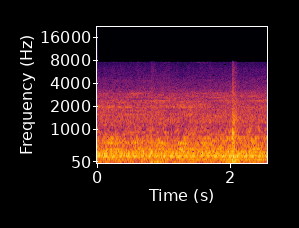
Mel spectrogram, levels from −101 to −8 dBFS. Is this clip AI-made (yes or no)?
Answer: no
